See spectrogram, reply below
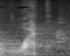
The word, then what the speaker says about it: what: Is that nauseating or what? Joining me now. – Okay, stop. I think that the main sign of being old is pronouncing the H on what? – What?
